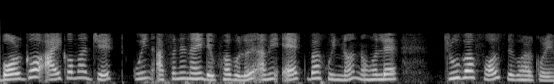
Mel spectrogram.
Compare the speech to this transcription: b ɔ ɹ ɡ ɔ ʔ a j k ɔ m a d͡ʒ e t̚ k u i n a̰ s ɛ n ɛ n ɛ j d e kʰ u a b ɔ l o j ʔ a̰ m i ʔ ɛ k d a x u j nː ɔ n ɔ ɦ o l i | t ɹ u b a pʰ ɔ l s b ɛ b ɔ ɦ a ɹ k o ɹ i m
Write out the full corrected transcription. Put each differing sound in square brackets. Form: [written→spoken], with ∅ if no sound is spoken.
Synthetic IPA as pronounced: b ɔ ɹ ɡ ɔ ʔ a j k ɔ m a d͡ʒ e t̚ k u i n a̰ s ɛ n ɛ n [ɛ→a] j d e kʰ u a b ɔ l o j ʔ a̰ m i ʔ ɛ k [d→b] a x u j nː ɔ n ɔ ɦ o l [i→ɛ] | t ɹ u b a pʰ ɔ l s b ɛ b ɔ ɦ a ɹ k o ɹ i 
